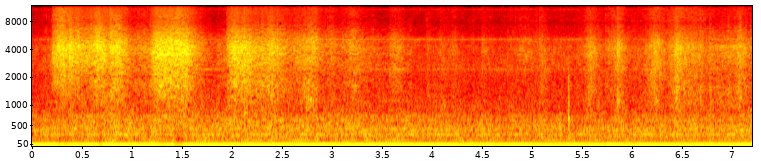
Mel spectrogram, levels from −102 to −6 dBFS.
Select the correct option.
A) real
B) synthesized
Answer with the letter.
A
